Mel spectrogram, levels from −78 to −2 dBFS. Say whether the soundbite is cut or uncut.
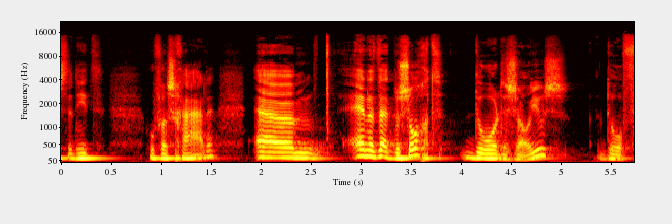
cut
